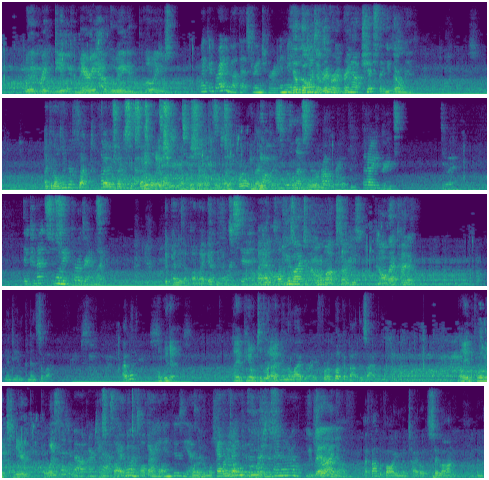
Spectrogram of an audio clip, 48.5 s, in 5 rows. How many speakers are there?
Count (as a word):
eight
